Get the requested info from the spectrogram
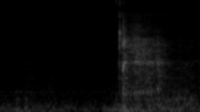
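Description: Near silence, then a short intake of breath a little over a second in, half a second long.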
